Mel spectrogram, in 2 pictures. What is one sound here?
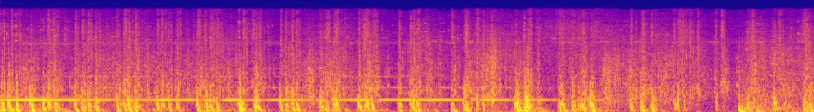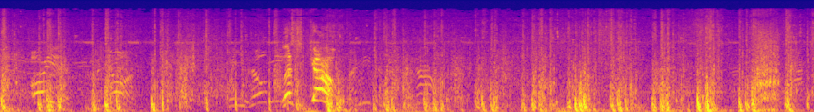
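A horse's hooves thud steadily as it trots.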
